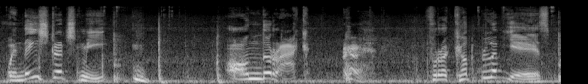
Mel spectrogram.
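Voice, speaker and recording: Casting: keen oddball pirate, high voice with wild pitch swings, earnest, comic. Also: male voice, exaggerated voice. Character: stoic, oddball, slavishly keen male pirate crewman. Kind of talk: comic audio drama acting. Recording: noisy ambience behind the voice.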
